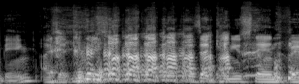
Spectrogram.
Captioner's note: laughter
